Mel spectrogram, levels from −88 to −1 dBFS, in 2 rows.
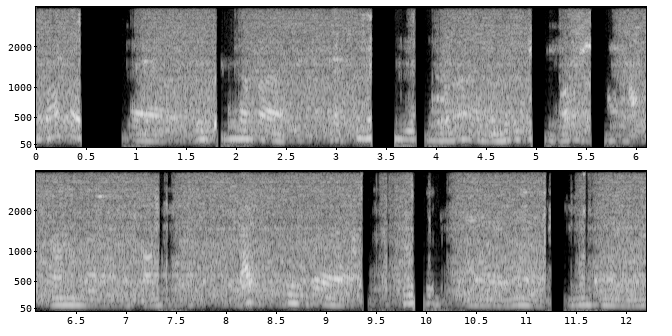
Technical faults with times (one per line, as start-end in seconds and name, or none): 0.00-12.21 other side's voice leaking through
0.46-0.98 speech suppressed in double talk
1.83-1.97 speech suppressed in double talk
3.37-3.95 speech suppressed in double talk
4.97-5.77 speech suppressed in double talk
9.38-10.17 speech suppressed in double talk
11.26-11.62 speech suppressed in double talk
